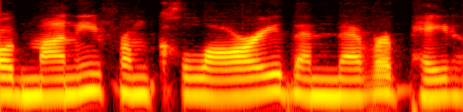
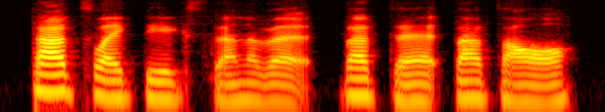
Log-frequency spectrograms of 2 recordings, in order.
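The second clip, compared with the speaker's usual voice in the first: ordinary delivery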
